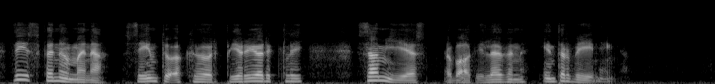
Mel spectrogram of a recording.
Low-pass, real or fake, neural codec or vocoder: 7.2 kHz; fake; vocoder, 44.1 kHz, 128 mel bands, Pupu-Vocoder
